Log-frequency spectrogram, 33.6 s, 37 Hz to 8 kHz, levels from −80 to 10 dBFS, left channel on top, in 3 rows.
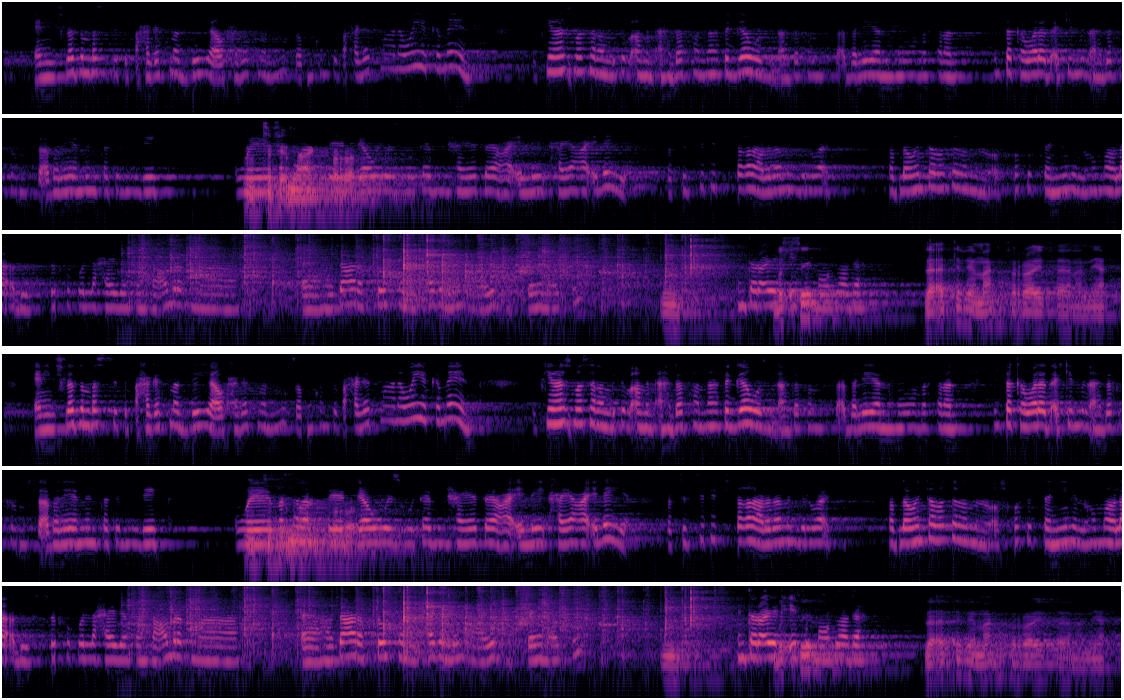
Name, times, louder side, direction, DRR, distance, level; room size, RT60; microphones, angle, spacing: voice 1, 0.3-1.0 1.3-2.9 3.2-5.0 5.4-9.6 9.9-12.8 13.5-17.5 18.0-18.1 18.5-19.5 20.1-22.7 23.0-25.1 25.4-28.2 29.7-31.1, right 5 dB, 50° right, 16 dB, 0.5 m, -37 dB
voice 2, 13.6-14.7 29.0-29.2 30.1-30.5 31.6-33.4, left 2 dB, 75° left, 8 dB, 1.3 m, -36 dB
Scissors, 23.5-29.7, right 2 dB, 15° right, 1.4 m, -39 dB
25.5 x 18.5 x 6.2 m, 2.7 s
head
